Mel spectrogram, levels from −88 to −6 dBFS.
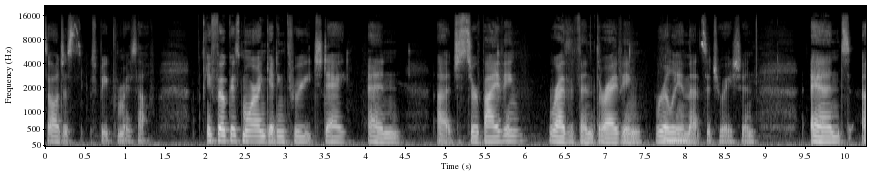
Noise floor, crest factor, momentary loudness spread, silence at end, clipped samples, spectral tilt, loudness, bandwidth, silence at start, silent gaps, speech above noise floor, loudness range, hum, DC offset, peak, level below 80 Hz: -52 dBFS; 18 dB; 14 LU; 0 s; under 0.1%; -5 dB/octave; -31 LUFS; 17 kHz; 0 s; none; 22 dB; 3 LU; none; under 0.1%; -12 dBFS; -54 dBFS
